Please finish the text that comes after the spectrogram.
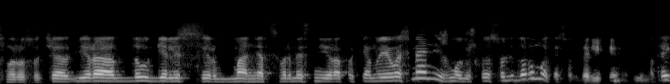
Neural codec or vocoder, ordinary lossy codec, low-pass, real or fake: none; AAC, 32 kbps; 7.2 kHz; real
